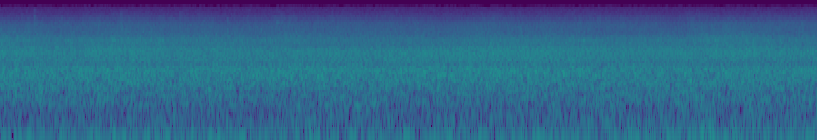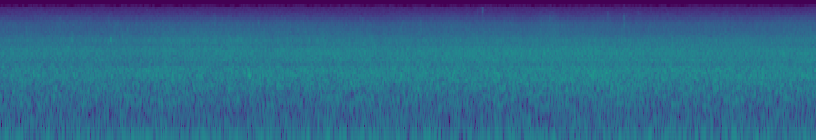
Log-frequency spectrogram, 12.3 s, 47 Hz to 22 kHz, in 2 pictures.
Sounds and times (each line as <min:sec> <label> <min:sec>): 0:00.0 sea 0:12.2
0:00.0 wind 0:12.2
